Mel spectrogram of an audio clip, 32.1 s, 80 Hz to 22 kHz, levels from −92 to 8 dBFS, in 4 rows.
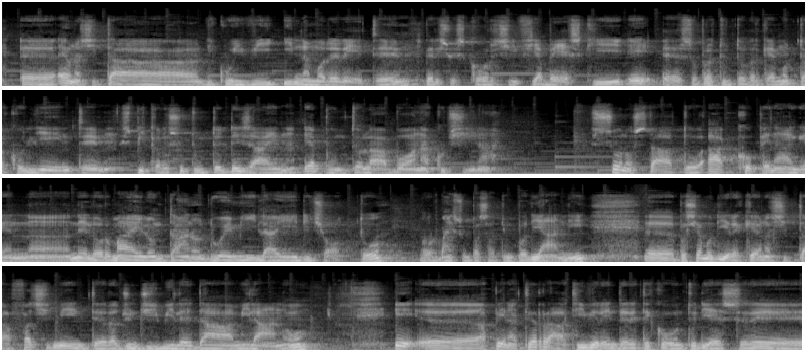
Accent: native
